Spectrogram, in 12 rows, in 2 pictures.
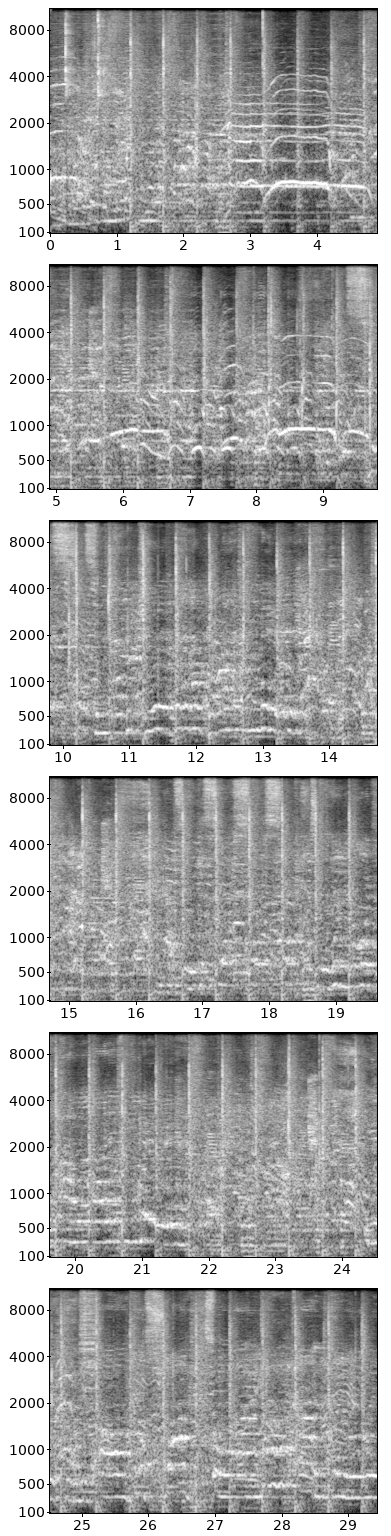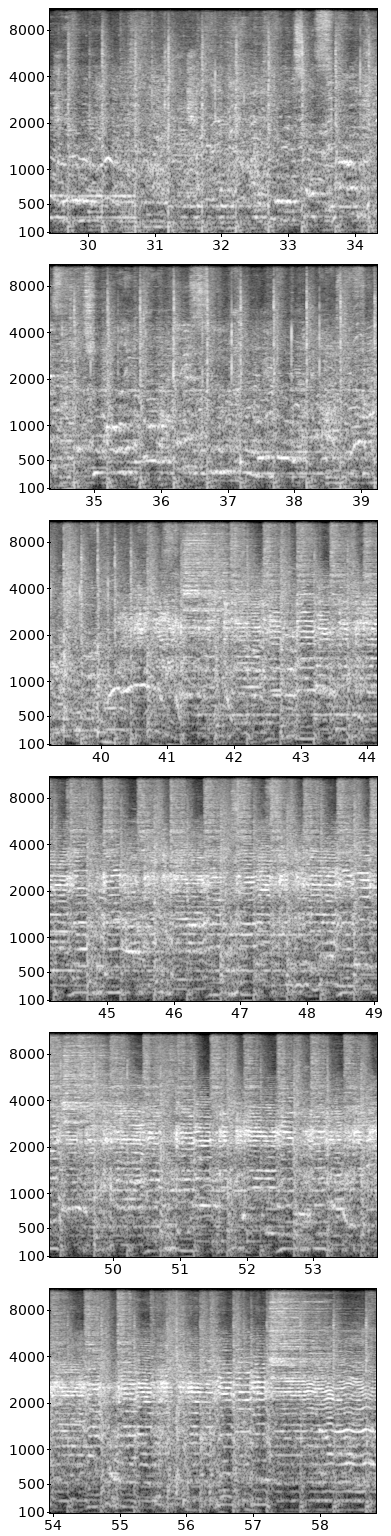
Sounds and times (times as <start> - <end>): Music: 0.0 - 58.8.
